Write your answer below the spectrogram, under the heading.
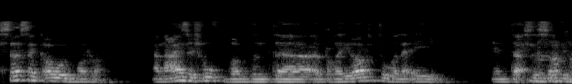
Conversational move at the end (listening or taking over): taking over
